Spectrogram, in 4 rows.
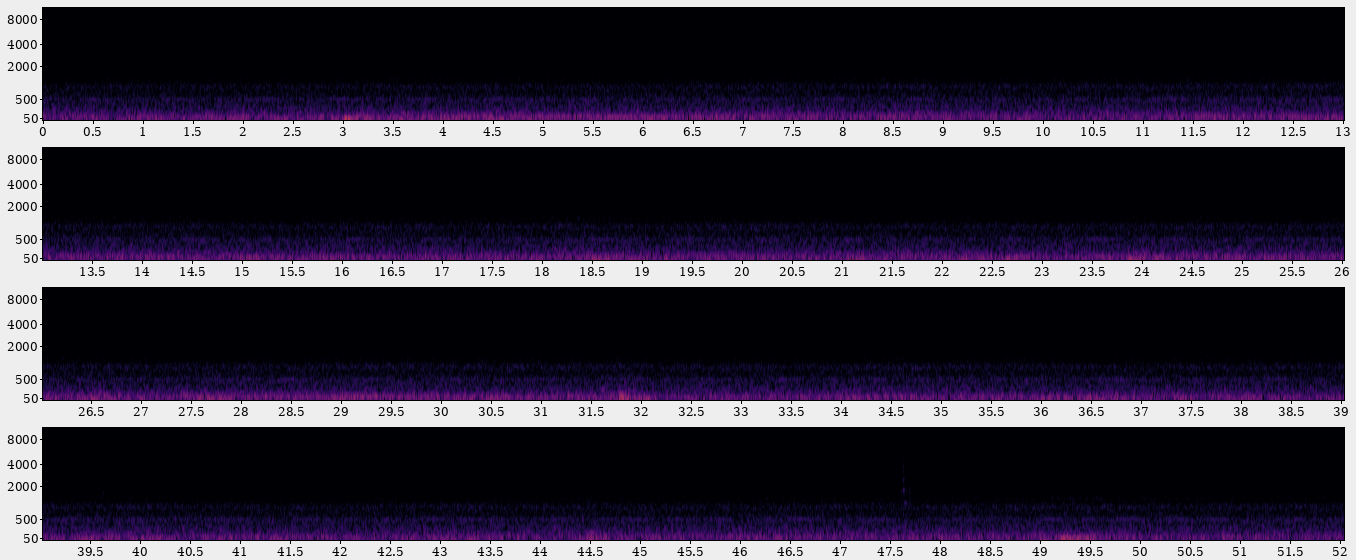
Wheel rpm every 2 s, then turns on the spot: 0, 0, 0, 0, 0, 0, 0, 0, 0, 0, 0, 0, 0, 0, 0, 0, 0, 0, 0, 0, 0, 0, 0, 0, 0, 0.
none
